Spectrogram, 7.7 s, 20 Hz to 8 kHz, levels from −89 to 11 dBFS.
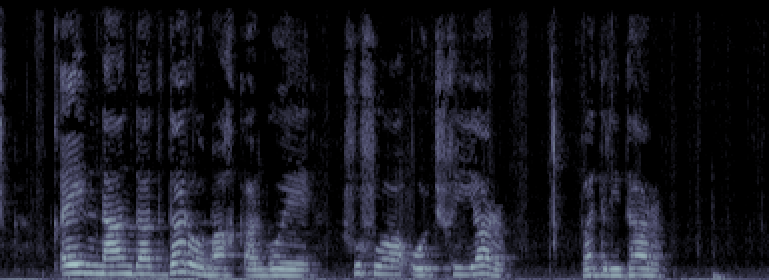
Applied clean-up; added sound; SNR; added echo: none; Chewing, mastication / Livestock, farm animals, working animals; 12 dB; none.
